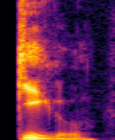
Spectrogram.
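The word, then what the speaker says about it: ギーグ: So it's it's hard G's both gigu.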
